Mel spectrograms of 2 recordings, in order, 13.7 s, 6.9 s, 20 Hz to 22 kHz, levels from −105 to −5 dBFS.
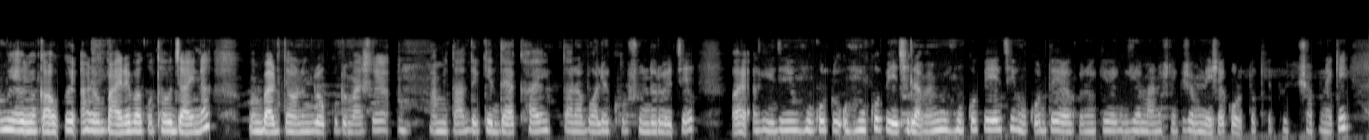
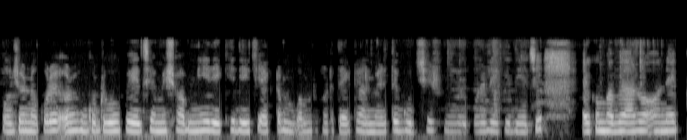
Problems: background sounds at intervals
